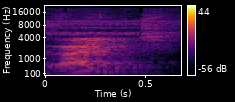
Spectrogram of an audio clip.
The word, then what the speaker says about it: write: এই জায়গাতে আমাদের একটি রুল হচ্ছে ডাবল ইউর পরে আর বা এইচ যখন থাকবে তখন আমরা ডাবল ইউ কে উচ্চারণ করব না, কারণ হচ্ছে এটা আমাদের একটা রুল।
